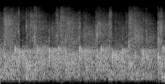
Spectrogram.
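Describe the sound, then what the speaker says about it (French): Audience applause for four candidates at a public election debate in Geneva, a dense, steady clapping from a crowd filling the hall. "Un grand applaudissement pour les 4 candidats"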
